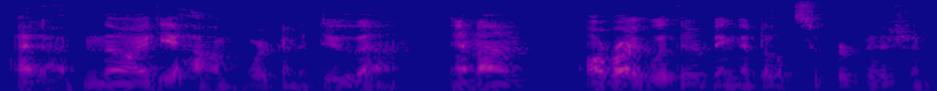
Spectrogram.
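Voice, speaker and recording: Low-voiced teenage guy thinking aloud. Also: fairly even intonation, a bit bright, lo-fi sound. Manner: halting, thinking aloud in short phrases. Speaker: personal audio log host. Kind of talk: casual rambling spoken diary.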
